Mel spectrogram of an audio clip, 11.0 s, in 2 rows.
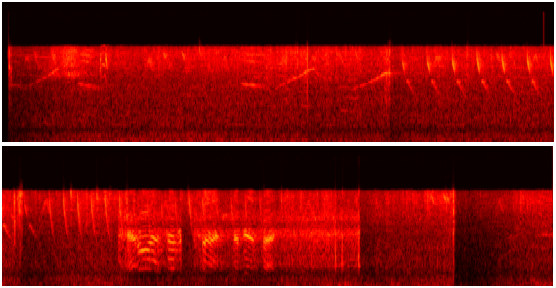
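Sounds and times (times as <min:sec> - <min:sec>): birds whistling and chirping: 0:00.1 - 0:06.7, 0:09.8 - 0:11.0.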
